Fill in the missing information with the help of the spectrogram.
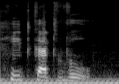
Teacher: it sounds like u at the end, and it's also going to be stressed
